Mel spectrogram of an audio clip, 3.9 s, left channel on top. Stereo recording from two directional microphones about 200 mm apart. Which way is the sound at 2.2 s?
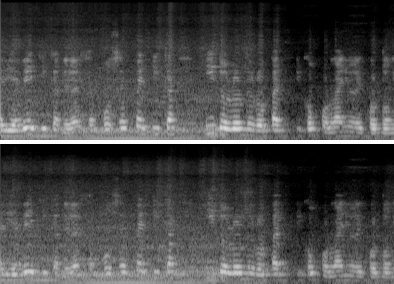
45° left (ahead or behind).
